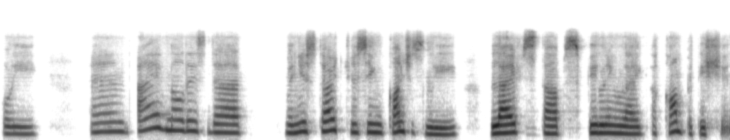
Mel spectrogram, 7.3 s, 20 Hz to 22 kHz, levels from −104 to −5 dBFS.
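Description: From 0.9 to 2.52 s, automatic gain rising slowly lifts the level by about 7 dB. Background swells with the voice, so the talker isn't moving closer.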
